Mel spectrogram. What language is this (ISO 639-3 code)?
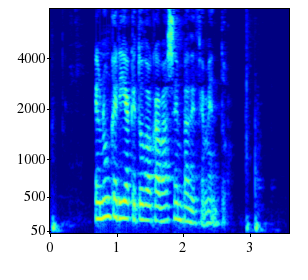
glg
